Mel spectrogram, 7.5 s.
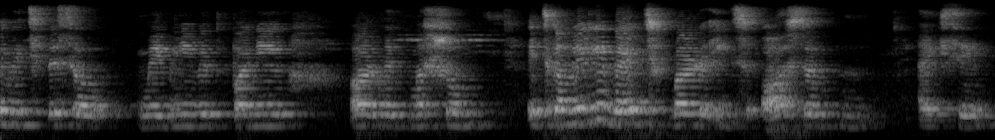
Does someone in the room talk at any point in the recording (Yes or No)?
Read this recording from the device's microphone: No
